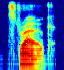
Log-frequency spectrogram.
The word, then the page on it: stroke: British English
